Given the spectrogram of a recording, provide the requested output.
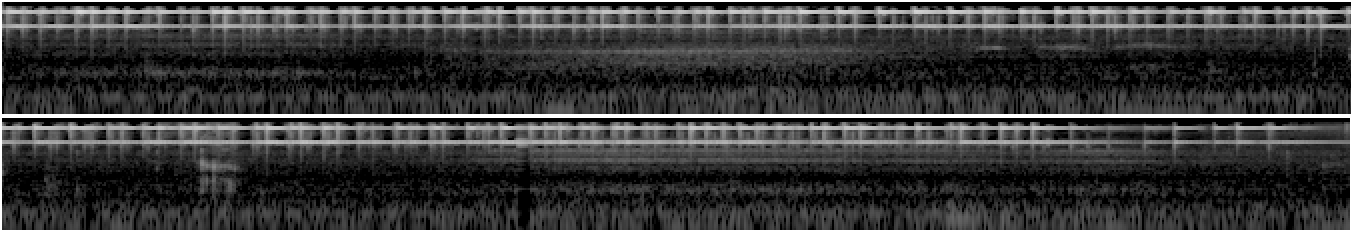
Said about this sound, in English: Follow the sound of this bell coming fully back into your body.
